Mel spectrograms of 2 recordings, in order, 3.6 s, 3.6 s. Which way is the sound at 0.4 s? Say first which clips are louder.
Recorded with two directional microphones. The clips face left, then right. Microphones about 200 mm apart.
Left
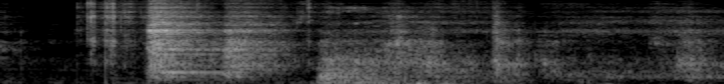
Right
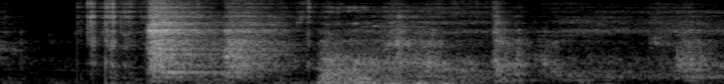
Right 3 dB; 55° right (ahead or behind).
